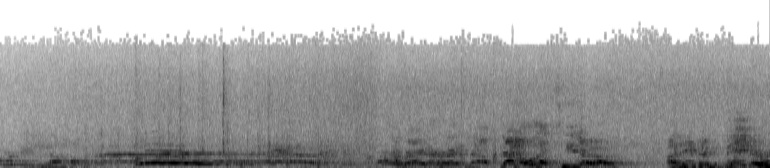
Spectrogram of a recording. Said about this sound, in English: We're walking behind the waterfall. Let me see if I can record some of this.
